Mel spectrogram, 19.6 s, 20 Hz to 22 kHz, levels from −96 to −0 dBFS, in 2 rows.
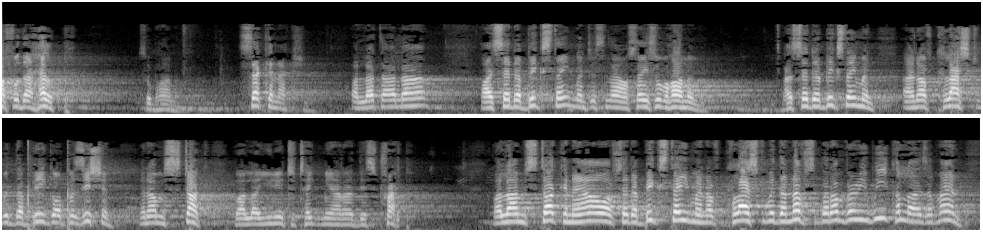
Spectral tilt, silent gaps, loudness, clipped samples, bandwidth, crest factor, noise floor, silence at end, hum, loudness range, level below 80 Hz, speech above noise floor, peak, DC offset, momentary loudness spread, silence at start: -4 dB/octave; none; -17 LUFS; under 0.1%; 11 kHz; 18 dB; -49 dBFS; 0.05 s; none; 8 LU; -56 dBFS; 32 dB; 0 dBFS; under 0.1%; 17 LU; 0 s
